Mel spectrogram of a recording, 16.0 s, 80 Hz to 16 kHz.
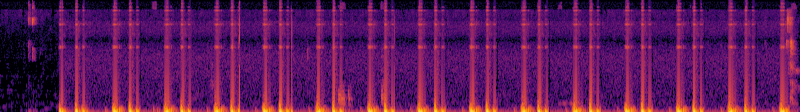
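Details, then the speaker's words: Teaching example of a third heart sound (B3): regular low heart sounds at about 58 a minute with a soft extra thud immediately after the second sound, early diastolic. "Aumente o volume do seu fã e vamos escutar B3 o ruído que aparece imediatamente depois da B2"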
